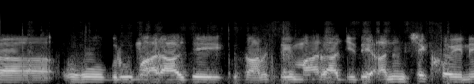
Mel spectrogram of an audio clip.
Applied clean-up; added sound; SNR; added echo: neural separator model SepFormer DNS4.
